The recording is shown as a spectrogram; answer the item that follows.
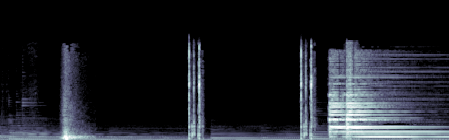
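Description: Subscribe-button animation sound effects over soft background music: a thump, then two quick double clicks like a mouse clicking, then a bright notification-bell ding that rings on.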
